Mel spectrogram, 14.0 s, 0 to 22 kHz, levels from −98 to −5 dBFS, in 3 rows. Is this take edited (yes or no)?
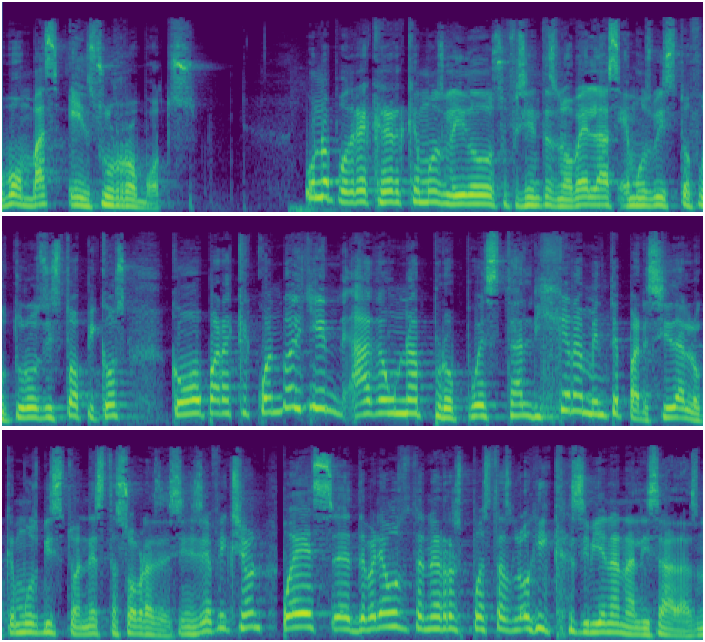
yes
